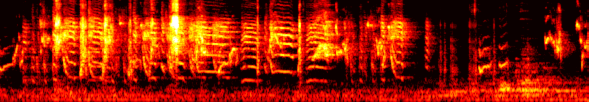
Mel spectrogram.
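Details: Budgerigars singing to prompt mating: lively scratchy warble with downward-sliding whistles and buzzy notes, fading to quieter chirps near the end.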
